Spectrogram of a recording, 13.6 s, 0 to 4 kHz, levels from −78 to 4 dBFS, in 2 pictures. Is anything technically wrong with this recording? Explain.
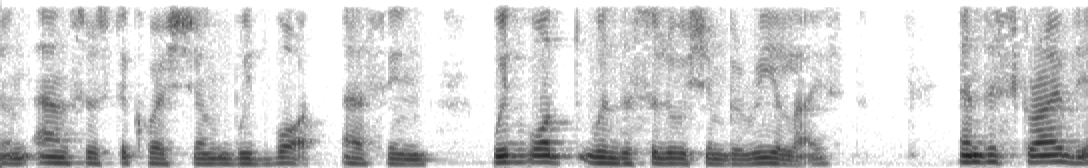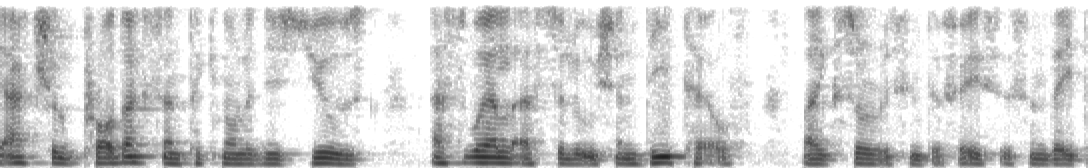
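Yes. There are three spots where sound gets cut by the noise suppressor: 2.70 to 3.09 s, 9.10 to 9.33 s, and 11.49 to 11.73 s. In each, the suppressor decided part of the audio was noise and pulled it down harder than everything around it, by about 12 dB in the first and about 11 dB in the other two. You hear it as brief dips or clipped-off tails, each lasting a fraction of a second. The top end stopping near 4 kHz is just the narrowband call codec, which fits G.711 A-law.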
